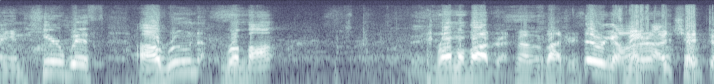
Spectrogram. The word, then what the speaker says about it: Ramabadran: Ramabadran. There we go. I choked on it. Yeah.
